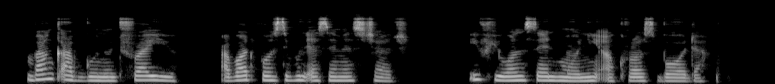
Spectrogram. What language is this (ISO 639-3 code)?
pcm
